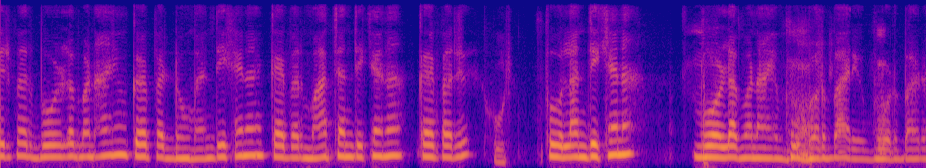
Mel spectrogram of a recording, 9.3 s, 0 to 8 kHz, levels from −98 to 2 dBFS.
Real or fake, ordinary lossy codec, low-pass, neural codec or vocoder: fake; Opus, 64 kbps; 7.2 kHz; codec, 16 kHz, 0.8 kbps, ZipCodec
